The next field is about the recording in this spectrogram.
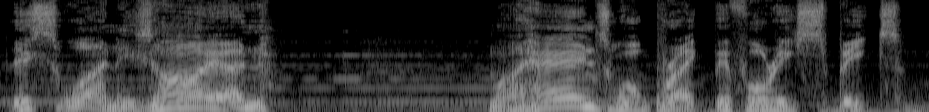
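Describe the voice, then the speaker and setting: A man playing a grim, hardened, terse fighter in a video game, with a gravelly voice. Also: a little high, big pitch swings, takes it slowly, fairly bright tone, faint music behind, exaggerated voice. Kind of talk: video game dramatic acting.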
